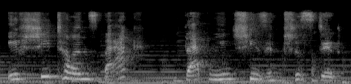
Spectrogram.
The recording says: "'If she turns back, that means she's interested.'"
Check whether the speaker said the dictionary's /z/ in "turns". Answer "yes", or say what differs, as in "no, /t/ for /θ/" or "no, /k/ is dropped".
yes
